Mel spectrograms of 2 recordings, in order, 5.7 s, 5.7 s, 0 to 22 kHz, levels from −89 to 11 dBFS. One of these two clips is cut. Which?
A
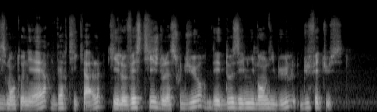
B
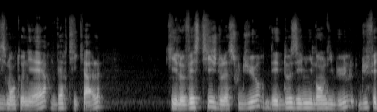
A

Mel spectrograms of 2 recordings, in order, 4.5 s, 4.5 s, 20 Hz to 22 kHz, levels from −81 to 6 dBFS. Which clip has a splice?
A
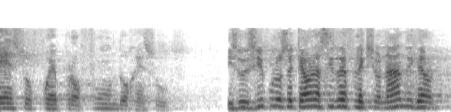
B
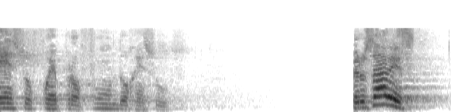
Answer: A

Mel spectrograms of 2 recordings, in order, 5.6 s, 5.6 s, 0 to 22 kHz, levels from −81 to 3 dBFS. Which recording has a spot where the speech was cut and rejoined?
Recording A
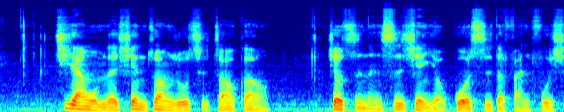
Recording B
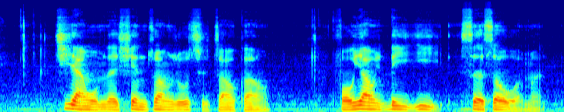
A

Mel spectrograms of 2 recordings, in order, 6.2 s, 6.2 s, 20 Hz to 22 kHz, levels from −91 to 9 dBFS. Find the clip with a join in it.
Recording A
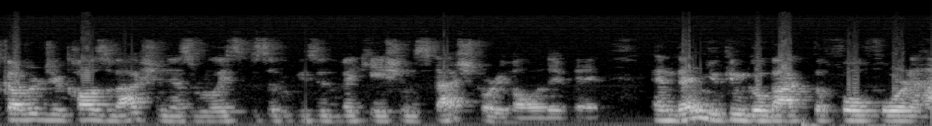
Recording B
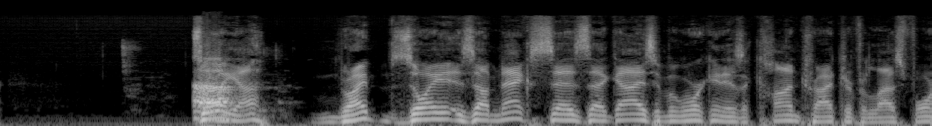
B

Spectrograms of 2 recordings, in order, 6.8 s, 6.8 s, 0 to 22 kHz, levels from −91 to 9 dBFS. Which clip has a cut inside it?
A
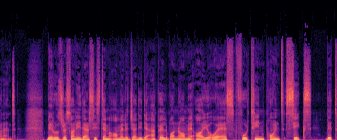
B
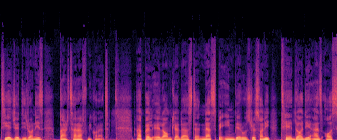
B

